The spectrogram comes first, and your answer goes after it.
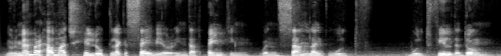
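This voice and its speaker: A man hosting a game playthrough, reading the story aloud in a dramatic, deliberate way and adding his own commentary. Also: mid-range voice, big pitch swings, darkish tone. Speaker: gaming video host. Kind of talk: reading visual novel narration aloud with personal commentary.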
